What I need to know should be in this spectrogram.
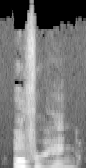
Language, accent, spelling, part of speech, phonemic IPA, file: English, US, overhang, verb / noun, /ˈoʊvəɹˌhæŋ/, En-us-overhang.ogg
- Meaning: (verb) 1. To hang over (something) 2. To impend; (noun) The volume that tips the balance between the demand and the supply toward demand lagging supply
